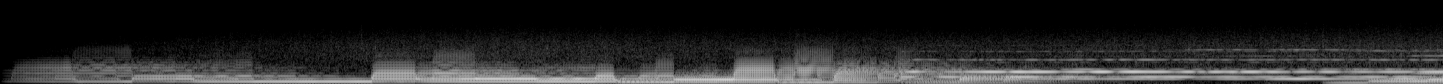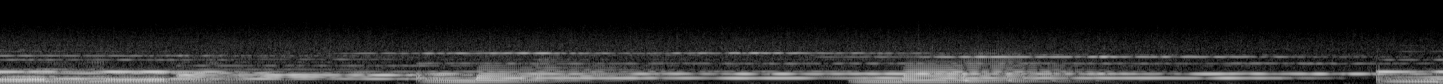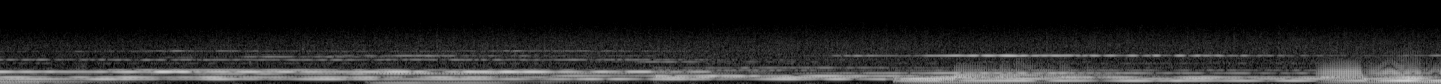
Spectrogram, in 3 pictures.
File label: Rain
